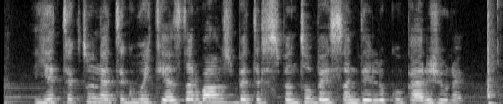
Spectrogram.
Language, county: Lithuanian, Marijampolė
